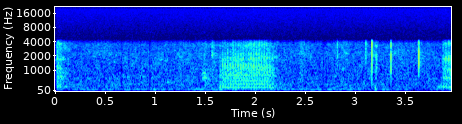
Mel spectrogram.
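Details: Lolita, a Shar Pei, snoring as she sleeps: a single raspy, rumbling snore lasting about half a second midway, with faint clicks and small knocks afterward against a low steady background hum.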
